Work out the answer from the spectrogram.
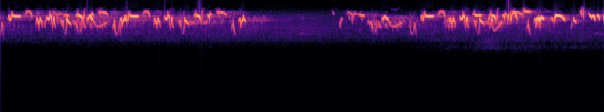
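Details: Dunnock giving a rapid, high-pitched warbling jingle of tumbling notes, two long bursts separated by a short silence, clear and close with no other sounds.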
